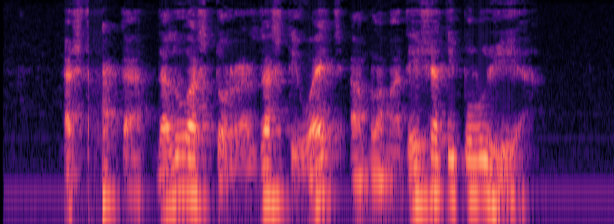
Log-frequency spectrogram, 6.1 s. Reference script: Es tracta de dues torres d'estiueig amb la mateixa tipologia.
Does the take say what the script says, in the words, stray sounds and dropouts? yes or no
no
